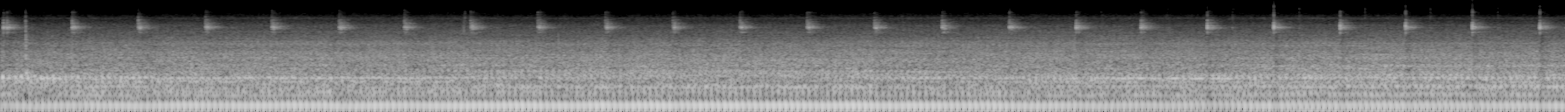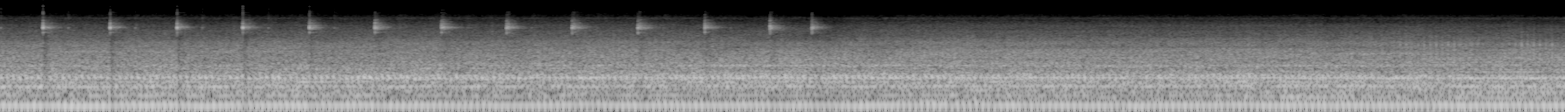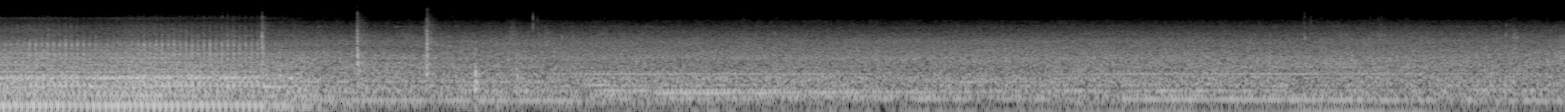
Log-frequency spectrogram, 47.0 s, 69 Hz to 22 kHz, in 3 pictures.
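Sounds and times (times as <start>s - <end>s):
sharp high ticking: 0.0s - 24.4s
scooter engine idling: 0.0s - 38.4s
engine switched off: 0.0s - 46.9s.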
